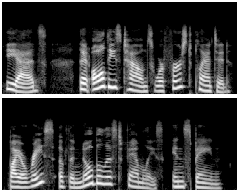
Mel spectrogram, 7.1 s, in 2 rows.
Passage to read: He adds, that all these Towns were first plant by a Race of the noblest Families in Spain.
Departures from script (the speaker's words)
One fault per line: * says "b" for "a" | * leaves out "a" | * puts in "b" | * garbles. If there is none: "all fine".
* says "planted" for "plant"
